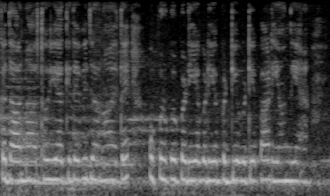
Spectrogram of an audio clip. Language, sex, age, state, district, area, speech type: Dogri, female, 18-30, Jammu and Kashmir, Kathua, rural, spontaneous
